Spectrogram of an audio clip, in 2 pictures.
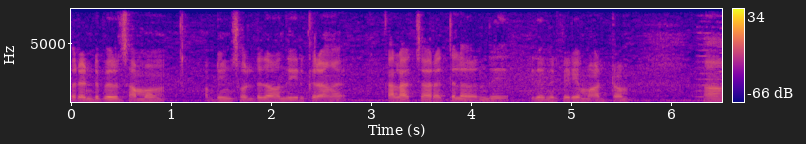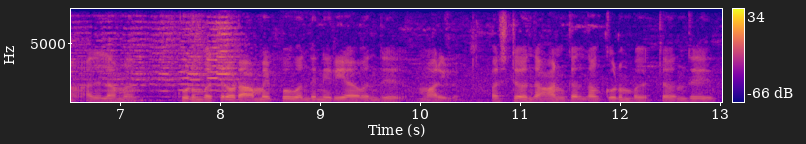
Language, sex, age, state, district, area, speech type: Tamil, male, 18-30, Tamil Nadu, Cuddalore, urban, spontaneous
